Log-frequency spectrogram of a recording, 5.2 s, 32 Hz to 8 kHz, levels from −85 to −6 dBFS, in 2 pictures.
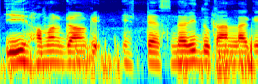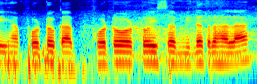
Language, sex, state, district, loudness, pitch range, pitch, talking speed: Hindi, male, Chhattisgarh, Balrampur, -16 LUFS, 125-135 Hz, 130 Hz, 175 wpm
